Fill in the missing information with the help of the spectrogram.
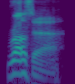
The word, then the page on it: rozzer: British English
